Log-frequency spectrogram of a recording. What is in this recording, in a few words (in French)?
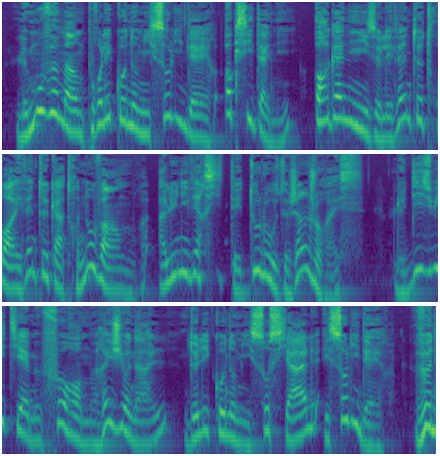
Spot Radio; FRESS 2018; Occitanie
